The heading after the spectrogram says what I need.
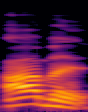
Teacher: হামজা বাজবার আব, এখানে ধাক্কা মেরে কলকলা হবে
